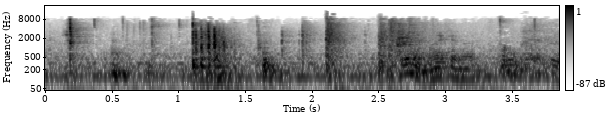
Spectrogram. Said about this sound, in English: We just can't keep it on the table. We are liking the floor today. Yeah, we are. You are just making it rain dice.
